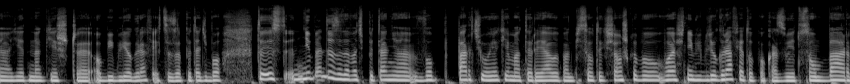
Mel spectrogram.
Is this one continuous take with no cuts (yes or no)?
yes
